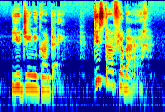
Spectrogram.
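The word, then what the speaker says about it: Eugénie Grandet: a genie Gandhi II J me go D Eugenie grande do you start feel better you staff flow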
